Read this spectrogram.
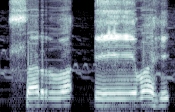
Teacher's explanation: ఏ అనేది గొంతు నుంచి రావాలమ్మ సర్వ ఏవహి ఆగాలి సర్వ తర్వాత ఆగి ఏవహి సరే గుడ్ సర్వ యేవహి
